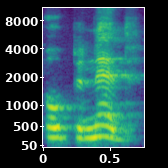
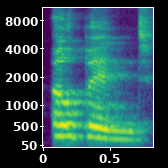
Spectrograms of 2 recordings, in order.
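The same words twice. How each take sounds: First: The ending is an extra syllable, three in total. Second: The ending is a bare d sound, two syllables. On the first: The speaker calls it wrong. "We're not saying opened" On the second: The speaker calls it right. "It's still a two-syllable word"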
